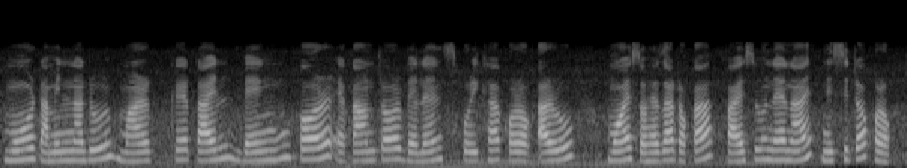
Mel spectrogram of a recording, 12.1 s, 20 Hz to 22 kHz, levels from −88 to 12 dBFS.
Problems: none marked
